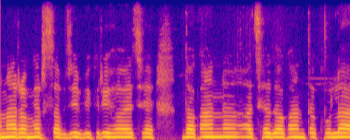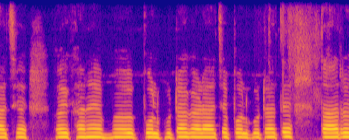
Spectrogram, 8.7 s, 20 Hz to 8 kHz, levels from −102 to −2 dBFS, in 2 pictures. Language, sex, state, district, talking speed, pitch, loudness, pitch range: Bengali, female, West Bengal, Purulia, 115 wpm, 225 Hz, -16 LUFS, 220-225 Hz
